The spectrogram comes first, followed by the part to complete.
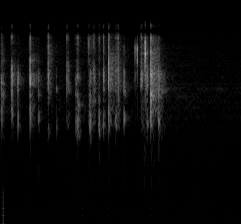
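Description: Typing on a computer keyboard: a quick run of keystrokes that stops about a second and a half in.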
